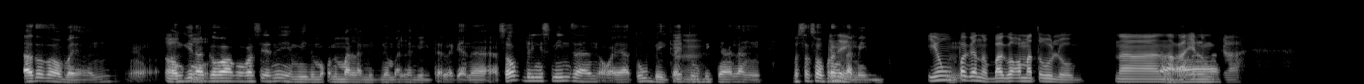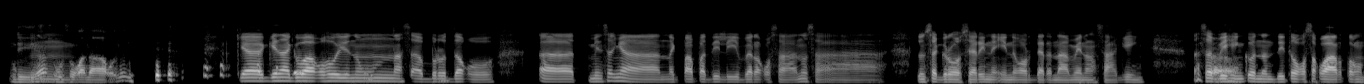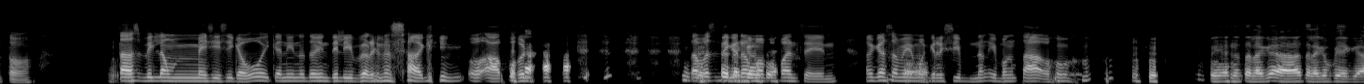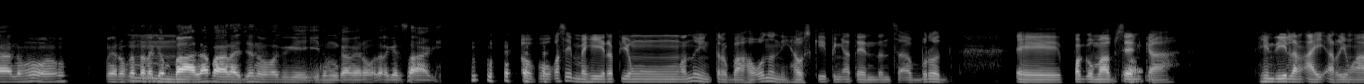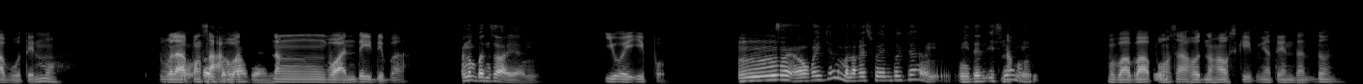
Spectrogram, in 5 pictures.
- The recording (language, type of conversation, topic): Filipino, unstructured, Paano mo pinoprotektahan ang iyong katawan laban sa sakit araw-araw?
- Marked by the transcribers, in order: laugh; tapping; laughing while speaking: "delivery ng saging o apple"; laugh; chuckle; unintelligible speech; laughing while speaking: "tao"; chuckle; chuckle; other background noise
